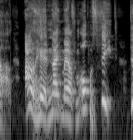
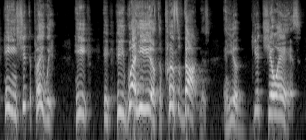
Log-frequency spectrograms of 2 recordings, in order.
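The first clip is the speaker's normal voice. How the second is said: ordinary delivery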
